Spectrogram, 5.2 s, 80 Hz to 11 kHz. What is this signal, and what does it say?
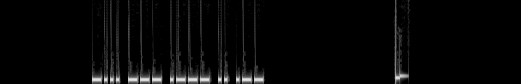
Morse code, heard as a keyed tone, about 41 wpm, 700 Hz. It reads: BOJIW
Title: Code Groups - 5 Letters - 40wpm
